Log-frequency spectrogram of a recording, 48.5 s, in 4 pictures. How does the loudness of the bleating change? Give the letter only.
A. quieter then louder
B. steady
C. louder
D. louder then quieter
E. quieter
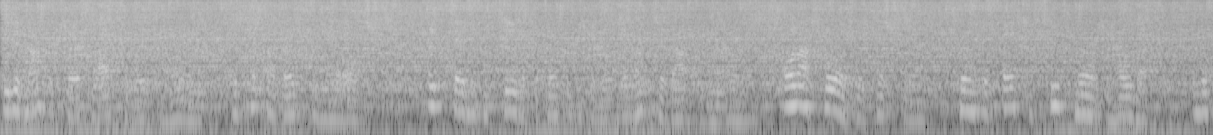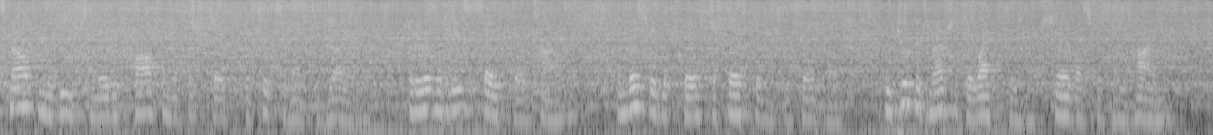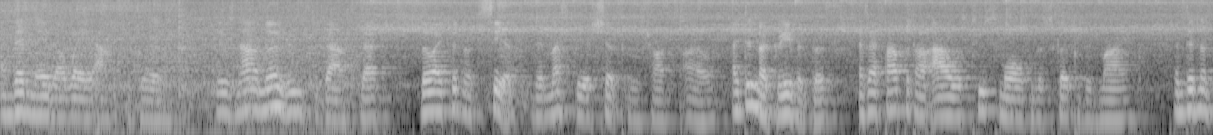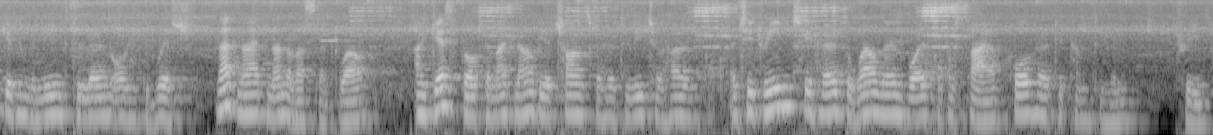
C.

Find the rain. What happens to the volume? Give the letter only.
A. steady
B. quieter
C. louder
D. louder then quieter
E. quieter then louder
B.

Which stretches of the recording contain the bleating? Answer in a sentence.
The bleating can be heard from 39.7 to 46.1 s.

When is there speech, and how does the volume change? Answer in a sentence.
The speech can be heard from 0.0 to 48.4 s, at a steady volume.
